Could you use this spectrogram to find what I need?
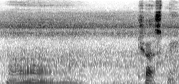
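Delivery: soft low reassurance to a wary bird; very gentle. Real, not acted. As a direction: coax the bird softly. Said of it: "ask you really gently".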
